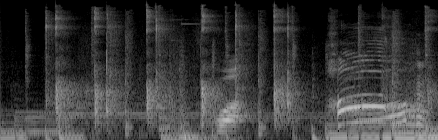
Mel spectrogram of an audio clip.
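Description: Table tennis rally: a series of sharp, short clicks of the ball striking paddles and the table, over background music.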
